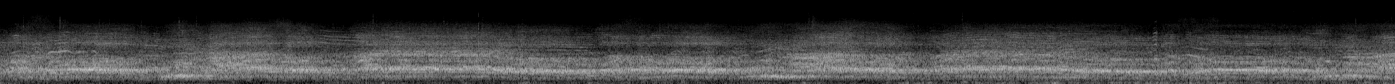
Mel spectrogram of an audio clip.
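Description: Rival supporters of Nyíregyháza Spartacus and DVSC chant in a 2012 football stadium, a dense roaring crowd sustained throughout with rising and falling waves of voices, a commentator speaking over it.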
